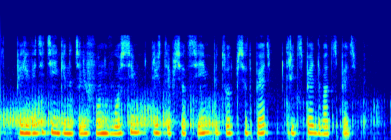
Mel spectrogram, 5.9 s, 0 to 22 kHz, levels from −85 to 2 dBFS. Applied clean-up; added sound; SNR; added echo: neural mask model RNNoise.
